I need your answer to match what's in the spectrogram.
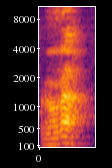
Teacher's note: दंत मूल, तो दांत के जो मसूड़ा है उससे टकरा के हवा निकलती है, तो रा, देखिए मसूड़े से जीभ टकरा रही है, तो क्या बोलेंगे, दंत मूल वाले पार्ट से इसका उच्चारण किया जाता है, दंत मूल।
